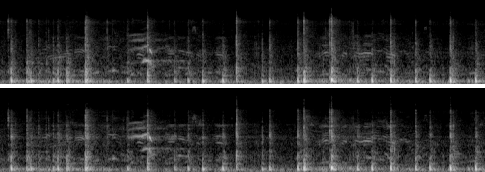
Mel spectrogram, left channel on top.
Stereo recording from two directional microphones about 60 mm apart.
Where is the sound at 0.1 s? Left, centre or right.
Centre.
